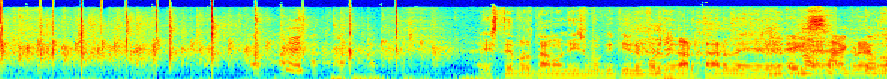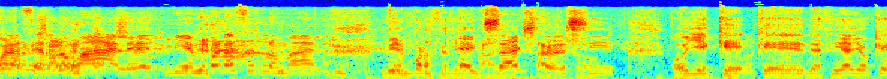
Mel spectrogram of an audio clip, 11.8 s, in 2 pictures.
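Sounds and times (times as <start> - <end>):
applause: 0.0 - 3.2
laughter: 1.6 - 2.8, 4.3 - 9.4
speech: 3.2 - 11.8.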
